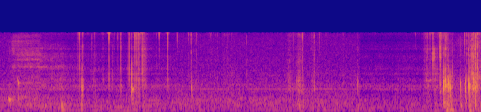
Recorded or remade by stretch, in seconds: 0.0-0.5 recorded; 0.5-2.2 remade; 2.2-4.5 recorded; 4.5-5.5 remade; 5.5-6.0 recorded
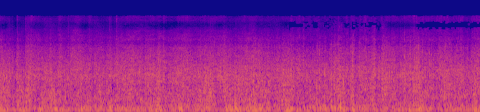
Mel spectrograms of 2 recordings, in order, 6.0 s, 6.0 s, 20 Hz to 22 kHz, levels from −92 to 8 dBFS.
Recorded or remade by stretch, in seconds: 0.0-3.6 remade; 3.6-4.8 recorded; 4.8-5.2 remade; 5.2-6.0 recorded

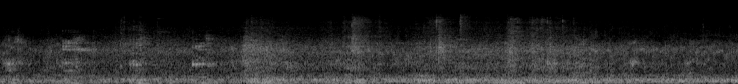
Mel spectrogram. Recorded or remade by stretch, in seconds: 0.0-0.6 remade; 0.6-3.6 recorded; 3.6-4.1 remade; 4.1-5.9 recorded; 5.9-7.4 remade

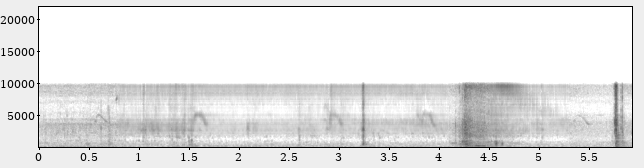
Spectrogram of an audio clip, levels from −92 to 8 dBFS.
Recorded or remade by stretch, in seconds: 0.0-0.8 recorded; 0.8-4.1 remade; 4.1-4.5 recorded; 4.5-5.3 remade; 5.3-5.9 recorded

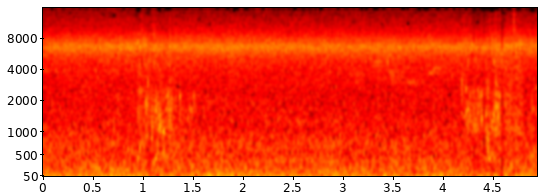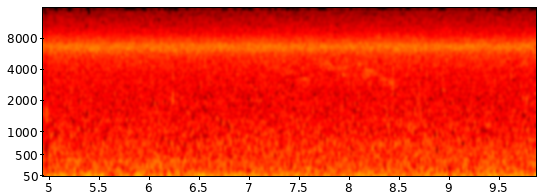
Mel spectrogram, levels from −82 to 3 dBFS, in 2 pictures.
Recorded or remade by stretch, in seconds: 0.0-9.9 recorded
